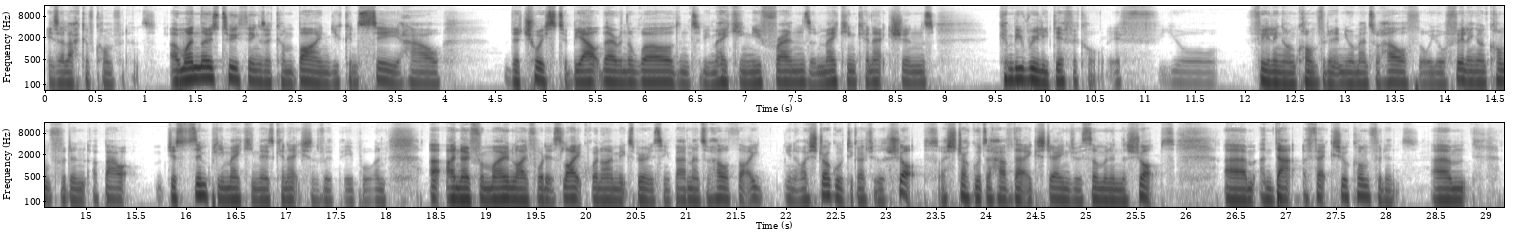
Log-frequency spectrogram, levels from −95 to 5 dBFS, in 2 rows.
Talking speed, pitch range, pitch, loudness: 210 wpm, 110-125 Hz, 115 Hz, -25 LUFS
